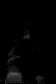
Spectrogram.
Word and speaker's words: Brzoski: Yeah, I was going to mispronounce it immediately, but it certainly worked out there as Brzoski. Hmm. Turns into Broski.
